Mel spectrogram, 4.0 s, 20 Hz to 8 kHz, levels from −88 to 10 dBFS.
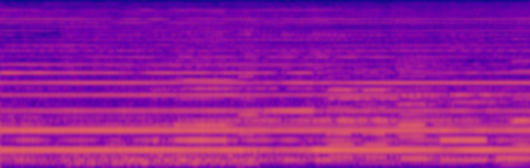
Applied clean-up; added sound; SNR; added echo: none; Strum; 13 dB; none.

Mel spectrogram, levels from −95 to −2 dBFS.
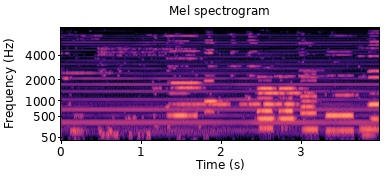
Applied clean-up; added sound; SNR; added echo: classical method spectral subtraction.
